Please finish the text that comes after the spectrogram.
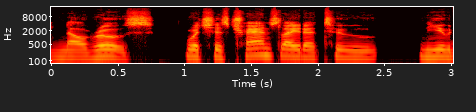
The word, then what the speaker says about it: Nowruz: a really fascinating topic now ruse the Persian New Year pronounce no ruse right that's it so many people probably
